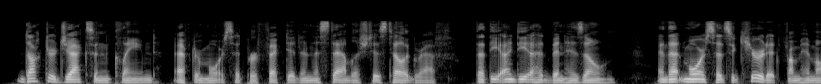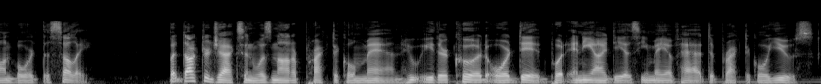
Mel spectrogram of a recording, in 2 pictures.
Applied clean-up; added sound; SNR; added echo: none; none; none; none.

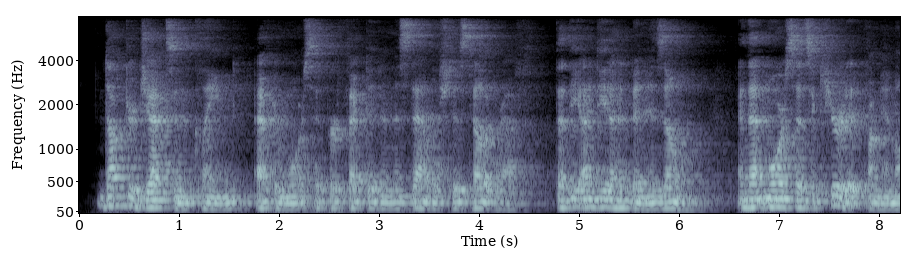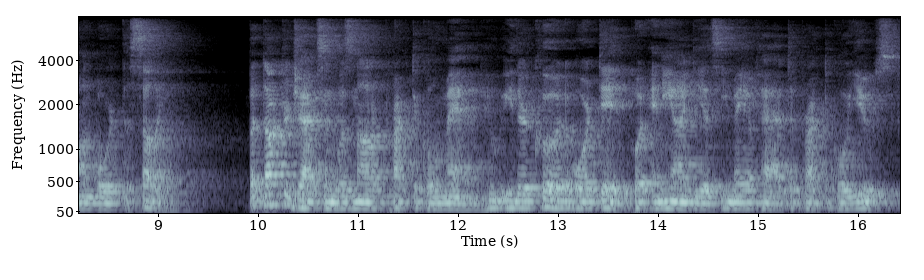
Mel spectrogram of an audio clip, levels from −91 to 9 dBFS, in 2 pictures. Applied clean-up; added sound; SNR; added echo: none; none; none; reverberation time 0.9 s.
